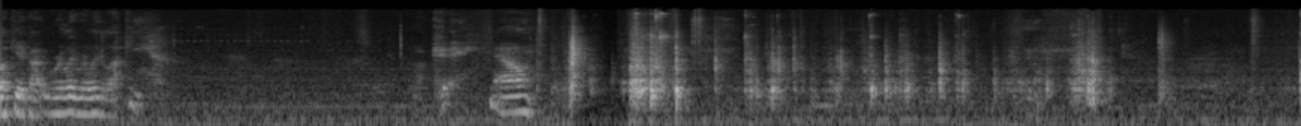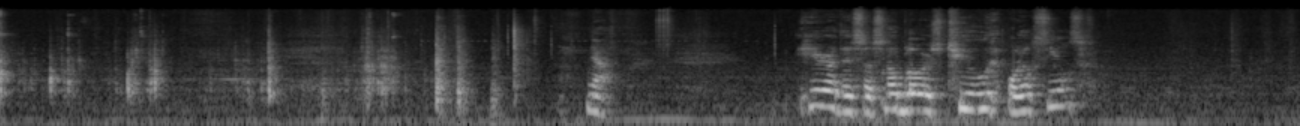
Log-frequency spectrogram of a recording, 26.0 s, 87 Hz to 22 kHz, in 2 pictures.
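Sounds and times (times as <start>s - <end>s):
low hum: 0.3s - 5.4s
metal parts clinking on workbench: 5.6s - 11.2s.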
